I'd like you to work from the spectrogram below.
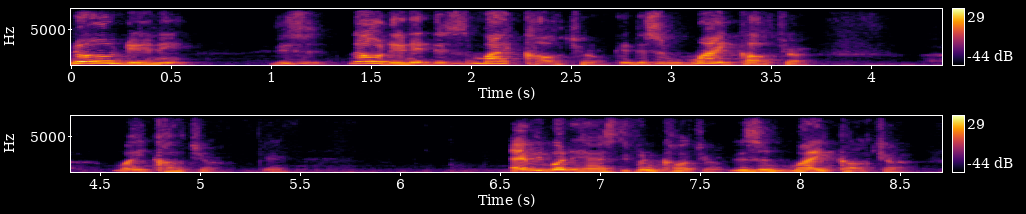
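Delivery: high-pitched retold colleague. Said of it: "He said".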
